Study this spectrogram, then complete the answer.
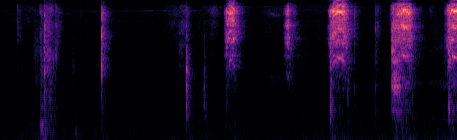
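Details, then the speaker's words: Steering servo on an Arrma Voltage Fazon RC truck turning left, before servo replacement: short, even whirring bursts with each sweep, no grinding or skipping; servo sounds normal in this direction. "truck turns left just fine."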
